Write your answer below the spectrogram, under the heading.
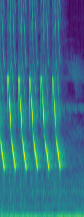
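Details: Canary song for training as a master: five bright, downward-slurred whistled phrases repeated evenly, then the song stops; faint low hum behind.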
